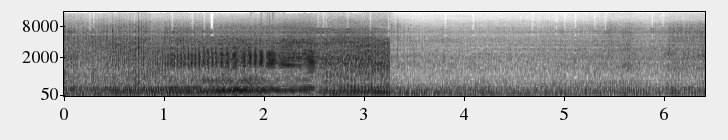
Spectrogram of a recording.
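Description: Motocross bike engine revving hard, its pitch rising and falling with the throttle. About three seconds in it cuts off abruptly to a quieter, steadier engine sound.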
